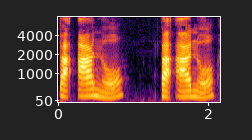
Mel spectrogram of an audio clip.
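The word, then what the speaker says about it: paano: It's technically pao pano. When there are two vocab or when there are two vowels together, you say them separately.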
